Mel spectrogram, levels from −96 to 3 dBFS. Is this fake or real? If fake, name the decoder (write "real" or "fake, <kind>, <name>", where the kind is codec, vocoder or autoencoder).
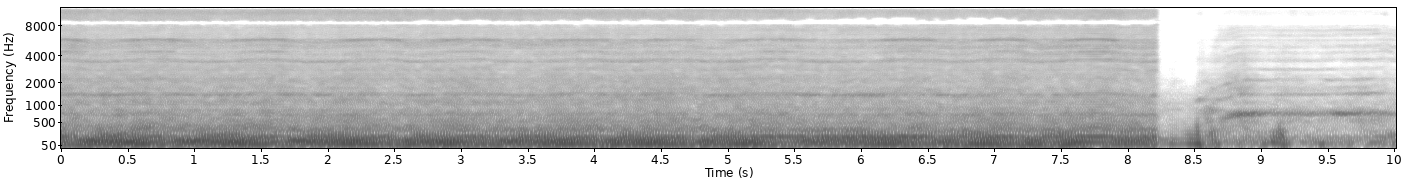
fake, vocoder, Vocos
